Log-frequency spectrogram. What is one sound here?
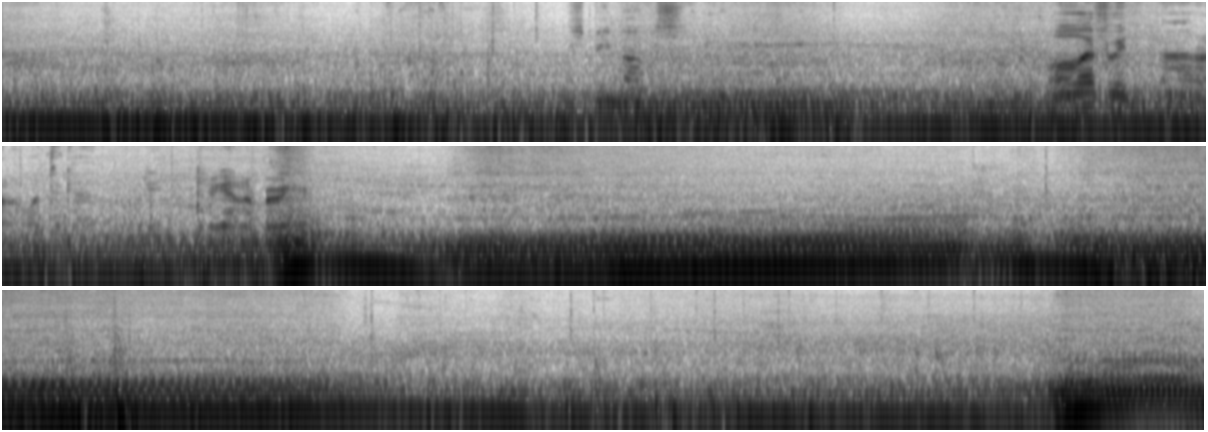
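Tyres roll on pavement.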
